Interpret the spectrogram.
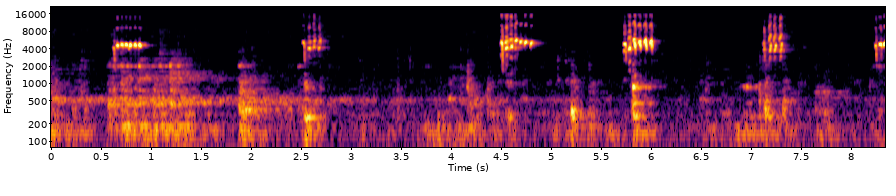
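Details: Red-fronted serin singing in unison with other birds while warming up: sharp high chirps come in short separate bursts every second or so over a quiet low hum.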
